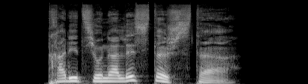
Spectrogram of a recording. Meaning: inflection of traditionalistisch: 1. strong/mixed nominative masculine singular superlative degree 2. strong genitive/dative feminine singular superlative degree
- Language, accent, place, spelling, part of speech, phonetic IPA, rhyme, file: German, Germany, Berlin, traditionalistischster, adjective, [tʁadit͡si̯onaˈlɪstɪʃstɐ], -ɪstɪʃstɐ, De-traditionalistischster.ogg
